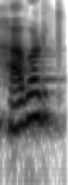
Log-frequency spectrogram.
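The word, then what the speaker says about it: hour: एच ओ यू आर एच से start लेकिन जब अपन बोलेंगे तो अब आवर थोड़ी ना बोलते आवर बोलते हैं ना तो आवर अपना साइलेंट वी हो रहा है इसीलिए यहां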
